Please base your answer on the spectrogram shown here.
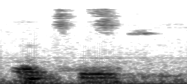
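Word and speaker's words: Atzmot (עצמות): How do you say bones in Hebrew? Atzmot. Right.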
